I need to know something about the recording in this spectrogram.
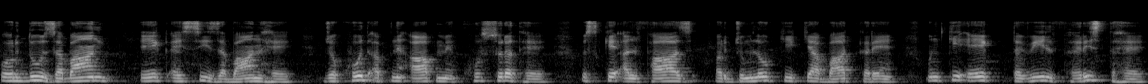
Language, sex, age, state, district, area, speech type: Urdu, male, 18-30, Bihar, Purnia, rural, spontaneous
